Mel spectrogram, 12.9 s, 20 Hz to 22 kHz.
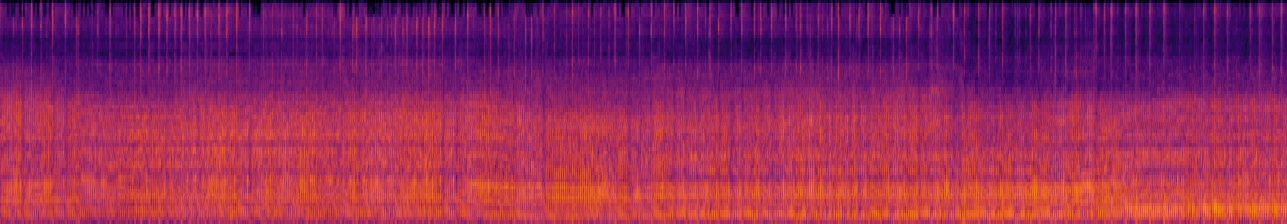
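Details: Homelite 150 two-stroke chainsaw buzz keeps dropping and climbing in pitch on its own, speed hunting as the clutch grabs and lets go; surging, owner suspects worn brass thrust bearings/sleeves, not confirmed.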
